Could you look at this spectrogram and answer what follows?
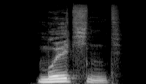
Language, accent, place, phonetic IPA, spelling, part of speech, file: German, Germany, Berlin, [ˈmʊlçn̩t], mulchend, verb, De-mulchend.ogg
- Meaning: present participle of mulchen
